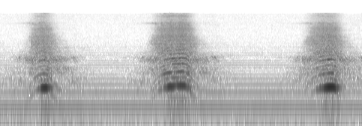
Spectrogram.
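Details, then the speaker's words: Two brushless motors wired to one ESC (speed controller): three slow swells of motor whine, each taking about a second to build and fade; sluggish response to the throttle knob. "because there is also something that I am feeling here is that they take in respond with acceleration see how I give this knob and how long it takes react the engines"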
